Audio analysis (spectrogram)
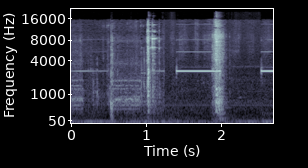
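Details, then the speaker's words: H1 Hummer shot with thousands of rounds, including .50 cal incendiary: the right turn signal makes irregular clicks with a high electronic tone cutting in and out while the left signal works, cause not yet found. "dude it really doesn't like the right blinker it makes funny noises everything on this side"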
